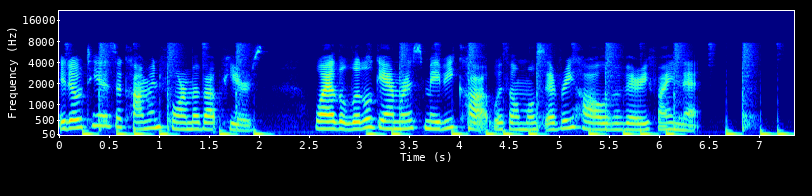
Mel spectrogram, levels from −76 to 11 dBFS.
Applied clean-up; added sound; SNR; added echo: none; Snare drum; 6 dB; none.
